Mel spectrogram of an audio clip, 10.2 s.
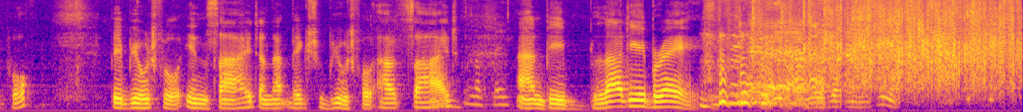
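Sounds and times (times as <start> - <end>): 
speech: 0.1 - 9.1
laughter: 7.0 - 10.2
person clapping: 8.0 - 10.2.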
